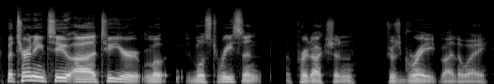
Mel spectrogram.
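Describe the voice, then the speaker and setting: Podcast host guy, really deep voice, casual questions, dry studio-like sound. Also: very animated, moderate pace, no room sound. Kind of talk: casual interview.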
